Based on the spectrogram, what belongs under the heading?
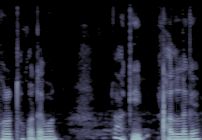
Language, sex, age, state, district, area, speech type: Assamese, male, 30-45, Assam, Darrang, rural, spontaneous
